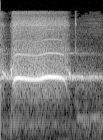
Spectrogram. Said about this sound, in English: Let me blow my whistle.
